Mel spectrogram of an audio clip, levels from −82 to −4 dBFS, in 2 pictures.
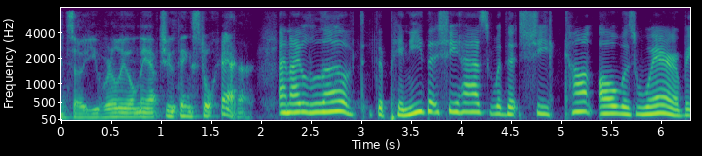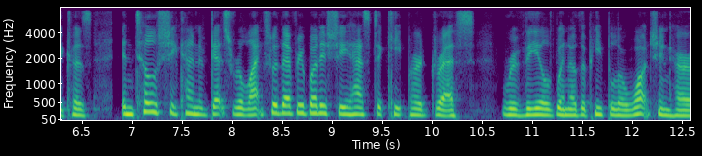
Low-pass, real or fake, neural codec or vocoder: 7.2 kHz; fake; codec, 16 kHz, 2 kbps, FunCodec, trained on Chinese and English, 25 frames a second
